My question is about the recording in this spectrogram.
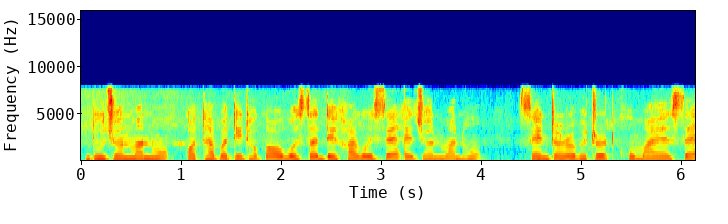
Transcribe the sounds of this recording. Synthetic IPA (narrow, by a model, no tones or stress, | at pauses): duzɔnmanũkɔtʰapatitʰɔkaɔbɔstʰat̚dɛkʰaɡojsɛzɔnmanu | sɛntaɹɔbʱitɔɹɔtkʰumajasɛ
